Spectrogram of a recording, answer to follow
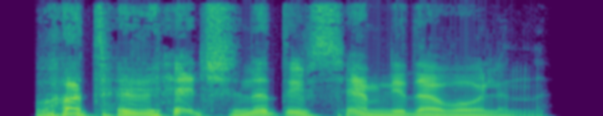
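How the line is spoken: Chuckling old sorcerer. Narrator (Russian): хохотнул седой ведун

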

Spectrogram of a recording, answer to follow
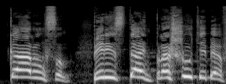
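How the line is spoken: Frightened child's shout. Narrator (Russian): в страхе крикнул малыш, потому что он видел, в каком бешенстве была Фрёкенбок

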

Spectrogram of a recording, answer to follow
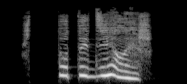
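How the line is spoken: Astonished girl exclaiming. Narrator (Russian): изумленно воскликнула девочка

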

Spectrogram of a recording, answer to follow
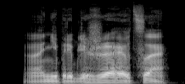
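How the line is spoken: Hiss. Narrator (Russian): прошипел Ковальский

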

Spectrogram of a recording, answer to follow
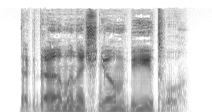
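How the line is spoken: Gloomy. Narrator (Russian): мрачно подхватил Шторм

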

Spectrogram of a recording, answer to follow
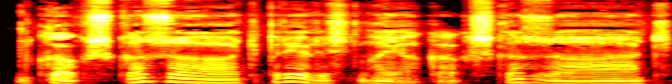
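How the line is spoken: Unhurried drawl. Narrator (Russian): Протянул он, не спеша

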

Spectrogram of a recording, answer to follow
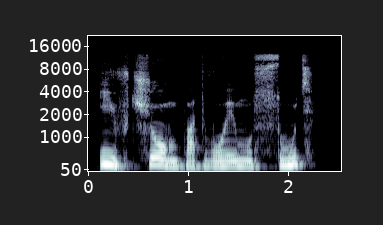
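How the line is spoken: Animal growl. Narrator (Russian): по-звериному прорычал я

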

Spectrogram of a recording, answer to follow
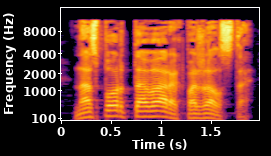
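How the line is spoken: Loud request. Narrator (Russian): громко попросил я

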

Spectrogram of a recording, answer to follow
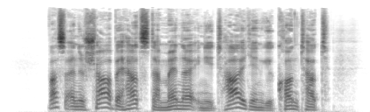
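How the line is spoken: Exclaimed. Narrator (German): rief Hermann Esser Anfang November 1922 im Löwenbräukeller aus

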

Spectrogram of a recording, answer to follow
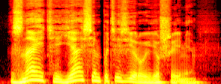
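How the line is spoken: Sighing confession. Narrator (Russian): вздохнув, призналась Риццоли

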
